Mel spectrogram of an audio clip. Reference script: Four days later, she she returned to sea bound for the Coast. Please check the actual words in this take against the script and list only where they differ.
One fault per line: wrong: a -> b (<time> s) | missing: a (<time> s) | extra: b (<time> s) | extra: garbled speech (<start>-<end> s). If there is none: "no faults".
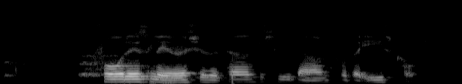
missing: she (2.0 s)
extra: East (3.6 s)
